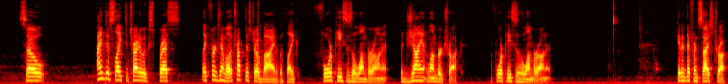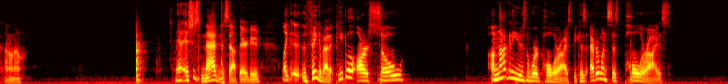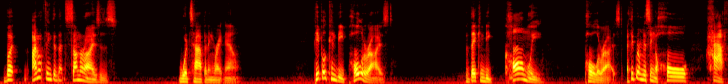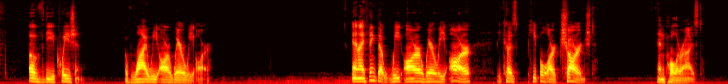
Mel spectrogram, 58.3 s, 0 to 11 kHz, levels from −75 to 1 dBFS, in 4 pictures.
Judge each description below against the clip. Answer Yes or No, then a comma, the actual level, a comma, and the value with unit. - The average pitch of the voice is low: Yes, very low, 90 Hz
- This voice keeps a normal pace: No, slow, 125 wpm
